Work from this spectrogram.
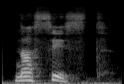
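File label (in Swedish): "nazist", Swedish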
